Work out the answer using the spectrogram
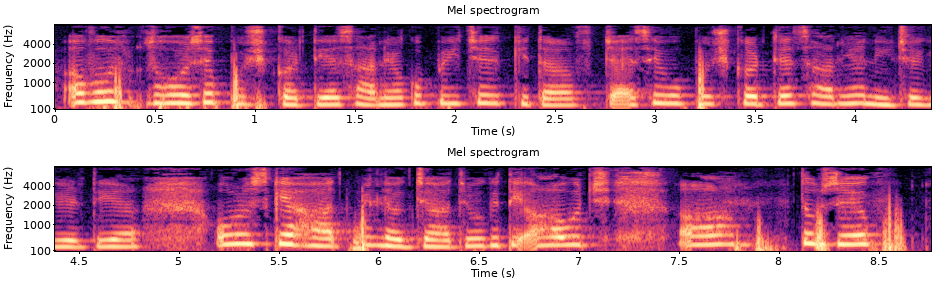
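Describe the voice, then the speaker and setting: A woman narrating a love story in a plain, steady, casual way. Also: high-pitched, fairly quick, background noise.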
